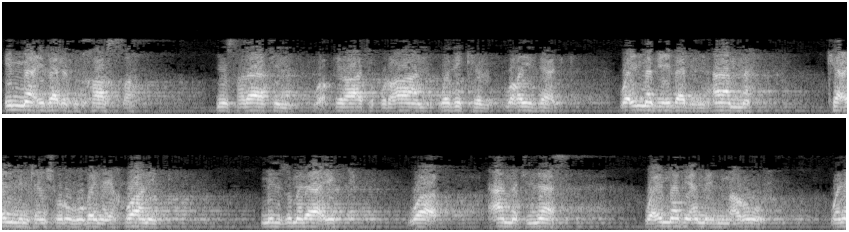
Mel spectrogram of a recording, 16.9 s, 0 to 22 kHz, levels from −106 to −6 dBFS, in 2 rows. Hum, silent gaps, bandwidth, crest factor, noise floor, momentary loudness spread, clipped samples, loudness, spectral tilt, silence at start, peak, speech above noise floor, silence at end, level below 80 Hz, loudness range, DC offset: none; none; 5.8 kHz; 16 dB; -48 dBFS; 17 LU; under 0.1%; -19 LUFS; -4 dB/octave; 0 s; -4 dBFS; 30 dB; 0 s; -58 dBFS; 2 LU; under 0.1%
